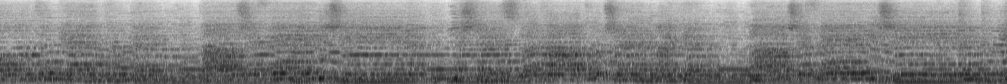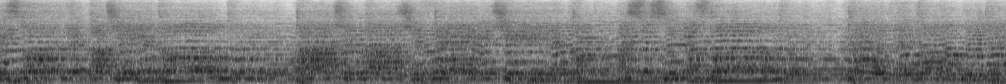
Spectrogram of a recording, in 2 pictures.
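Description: A small mixed vocal group singing a Romanian gospel hymn in harmony, accompanied by accordion and trumpet, with sustained bass notes under the voices.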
